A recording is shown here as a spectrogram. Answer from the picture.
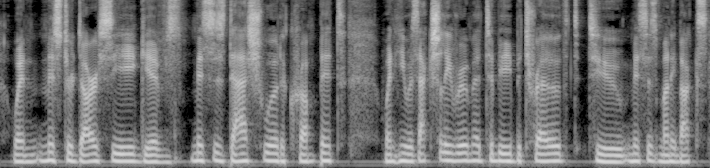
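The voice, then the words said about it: Good put-on accent. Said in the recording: “That's a really good accent.”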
